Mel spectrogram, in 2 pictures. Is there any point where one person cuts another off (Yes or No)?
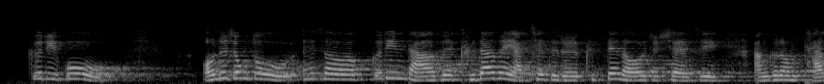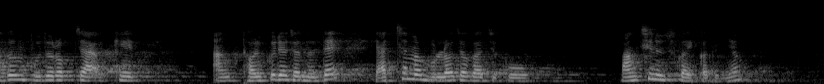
No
